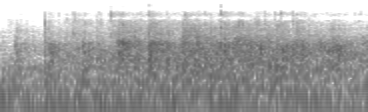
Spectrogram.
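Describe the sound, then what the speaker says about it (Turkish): A crowd claps steadily and evenly for Saffet Kaya at a community gathering in Esenyurt, Istanbul, a brief continuous burst of applause at moderate loudness. "Evet, alkışlar Sayın Saffet Kaya gelsin."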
